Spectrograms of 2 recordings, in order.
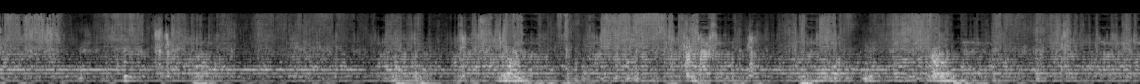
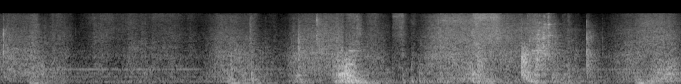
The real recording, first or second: second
